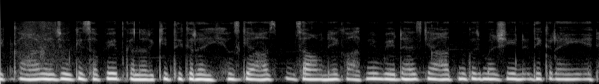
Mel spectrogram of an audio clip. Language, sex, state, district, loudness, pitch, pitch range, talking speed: Hindi, female, Bihar, Gaya, -13 LUFS, 240 Hz, 230-250 Hz, 270 wpm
